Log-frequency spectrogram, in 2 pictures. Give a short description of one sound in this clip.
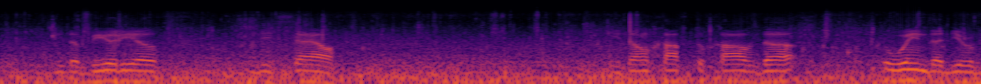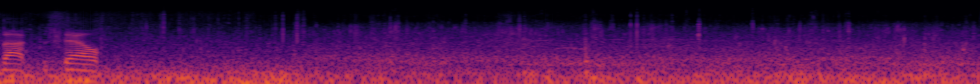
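Water splashes against a small boat's hull.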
